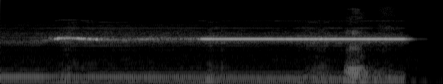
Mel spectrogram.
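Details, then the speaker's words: Mesa/Boogie Mark IIC+ reissue in its headshell, gain and treble at max, reverb zero, presence four, reverb cable and tube reinstalled: a steady piercing whistle over the hum; high-frequency oscillation set off by the reverb connection, with heat also suspected. "here we have oscillation. Pretty obvious oscillation."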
